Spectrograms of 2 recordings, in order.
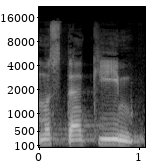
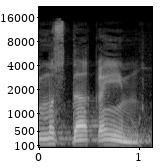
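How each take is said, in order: First: "mustaqim" with a light front k; thin k in "mustaqim"; too-thin mustaqim. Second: Back-of-throat q in "mustaqim"; correct qaf. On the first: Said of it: "nipis sangat". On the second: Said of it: "Mesti mustaqim". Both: Shown as a demonstration.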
